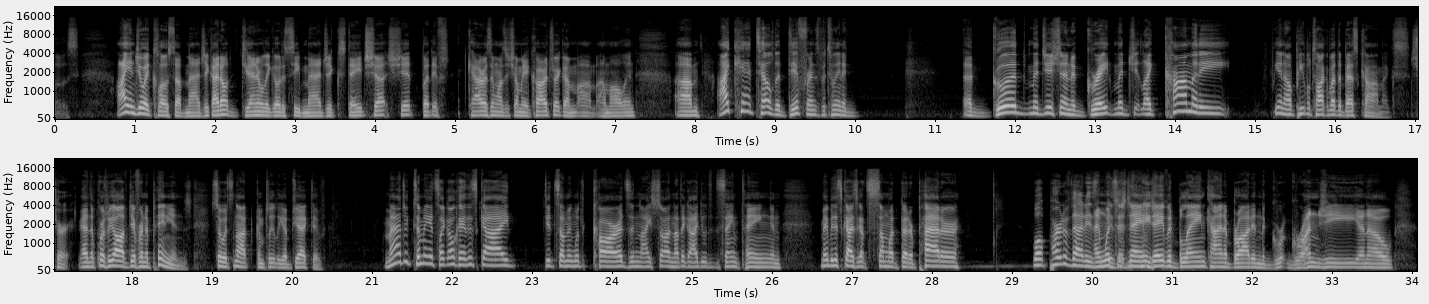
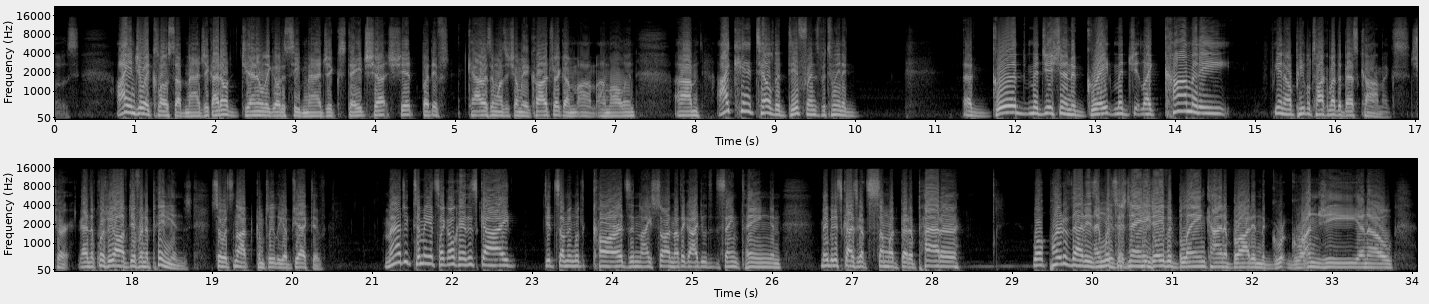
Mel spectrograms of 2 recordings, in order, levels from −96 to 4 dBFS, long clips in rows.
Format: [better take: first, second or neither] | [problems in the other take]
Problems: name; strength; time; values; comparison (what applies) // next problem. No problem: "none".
first | distortion; heavy; 12% of the sound clipped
